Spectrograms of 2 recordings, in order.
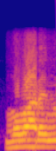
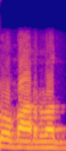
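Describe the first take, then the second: First: The last syllable has an 'i' vowel. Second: The last syllable has an 'a' vowel. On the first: The speaker calls it right. "কিন্তু আসল নাম হলো মুবাররিদ" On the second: The speaker calls it wrong. "এমনি সবাই মুবাররদ বলে"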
